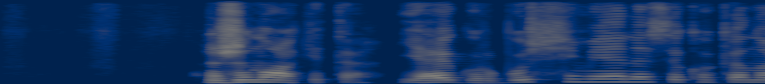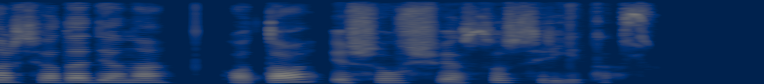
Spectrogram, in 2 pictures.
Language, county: Lithuanian, Vilnius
